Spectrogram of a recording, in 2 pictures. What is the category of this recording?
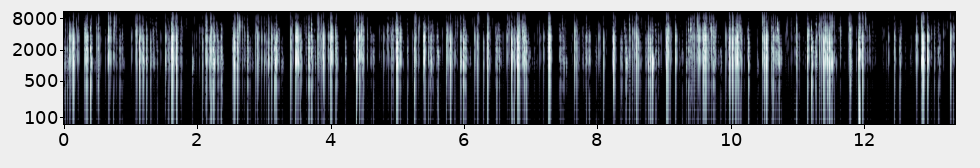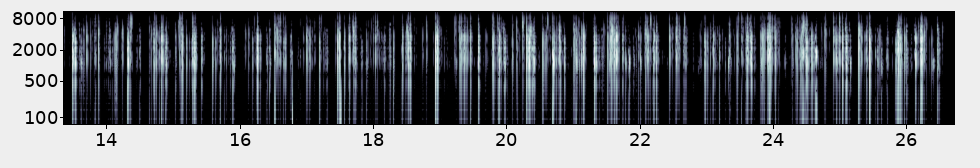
Sound effects > Electronic / Design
